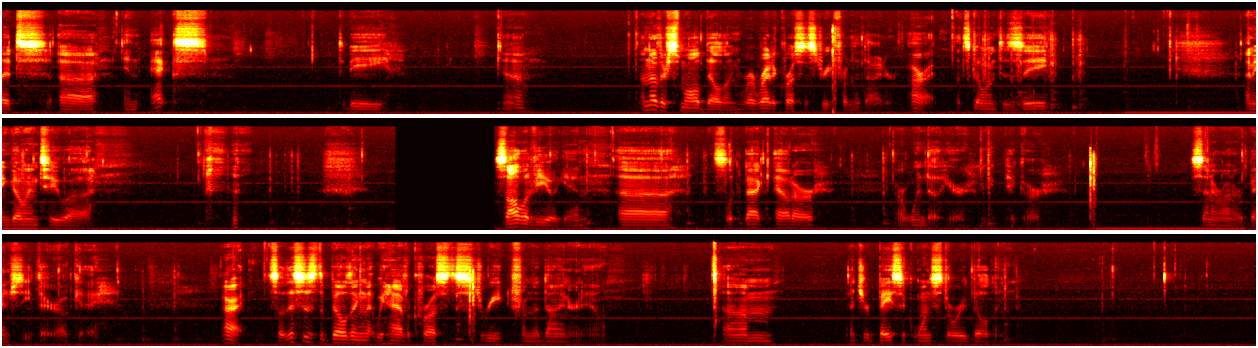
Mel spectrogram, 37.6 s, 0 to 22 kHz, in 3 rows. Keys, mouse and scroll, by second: 4.0 s, 9.0-10.7 middle drag, 11.1 z, 11.8-15.4 middle drag, 13.9 KP_5, 16.2-18.1 middle drag, 21.2-22.6 middle drag, 22.8-24.3 middle drag, 23.5 right click, 25.3 KP_Decimal, 26.1-27.9 middle drag, 28.7-29.9 middle drag, 29.9 right click, 30.8-32.5 middle drag, 36.3-37.4 scroll up 1, 37.4-37.6 middle drag.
